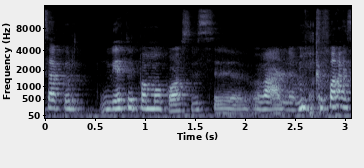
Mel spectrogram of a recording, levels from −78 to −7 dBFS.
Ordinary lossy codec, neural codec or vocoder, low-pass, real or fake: MP3, 96 kbps; vocoder, 44.1 kHz, 128 mel bands every 512 samples, BigVGAN v2; 14.4 kHz; fake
